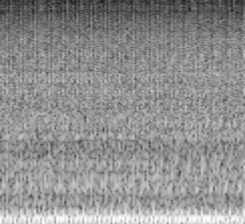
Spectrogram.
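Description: A small Massey tractor engine idles steadily nearby, a loud low rhythmic chug with no voices over it.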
